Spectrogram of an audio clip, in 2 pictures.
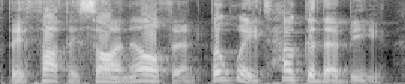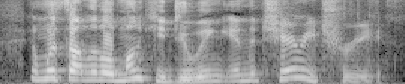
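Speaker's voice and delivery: put-on lively rhyming read-aloud for kids; story narration. A narrator's reading. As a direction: read it like a picture book to children. Reads picture book aloud.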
